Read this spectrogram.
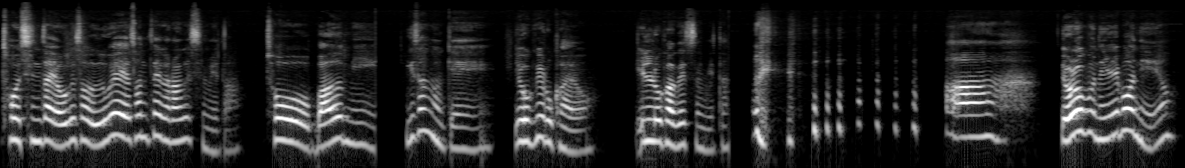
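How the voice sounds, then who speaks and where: A woman hosting a casual live stream, excitable and dramatic, often laughing and reacting to viewer comments. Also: on the high side, slow.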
